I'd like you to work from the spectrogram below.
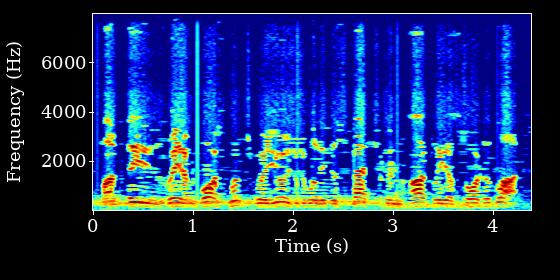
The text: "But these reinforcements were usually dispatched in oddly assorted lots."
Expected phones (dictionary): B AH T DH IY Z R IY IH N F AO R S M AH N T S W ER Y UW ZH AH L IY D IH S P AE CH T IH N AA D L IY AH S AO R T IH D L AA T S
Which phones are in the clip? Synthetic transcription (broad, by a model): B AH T DH IY Z R IY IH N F AO R S M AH N T S W ER Y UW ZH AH L IY D IH S P AE CH T IH N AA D L IY AH S AO R T IH D L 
